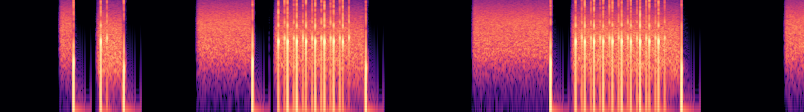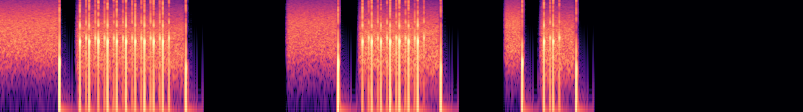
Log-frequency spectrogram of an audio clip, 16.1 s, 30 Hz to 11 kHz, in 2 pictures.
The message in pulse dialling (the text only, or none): 1 8 0 0 7 2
